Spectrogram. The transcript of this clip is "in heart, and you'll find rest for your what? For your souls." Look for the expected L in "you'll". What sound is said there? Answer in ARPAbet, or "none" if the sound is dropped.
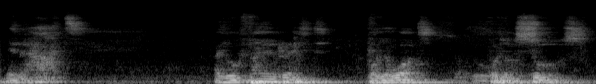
W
